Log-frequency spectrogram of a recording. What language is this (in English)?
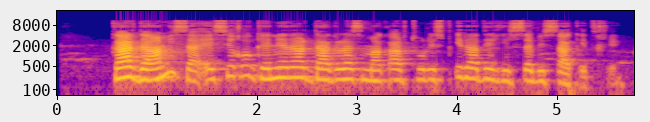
Georgian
